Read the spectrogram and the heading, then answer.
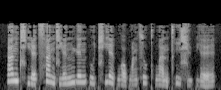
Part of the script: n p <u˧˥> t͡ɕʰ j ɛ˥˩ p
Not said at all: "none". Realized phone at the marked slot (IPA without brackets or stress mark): u˧˥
